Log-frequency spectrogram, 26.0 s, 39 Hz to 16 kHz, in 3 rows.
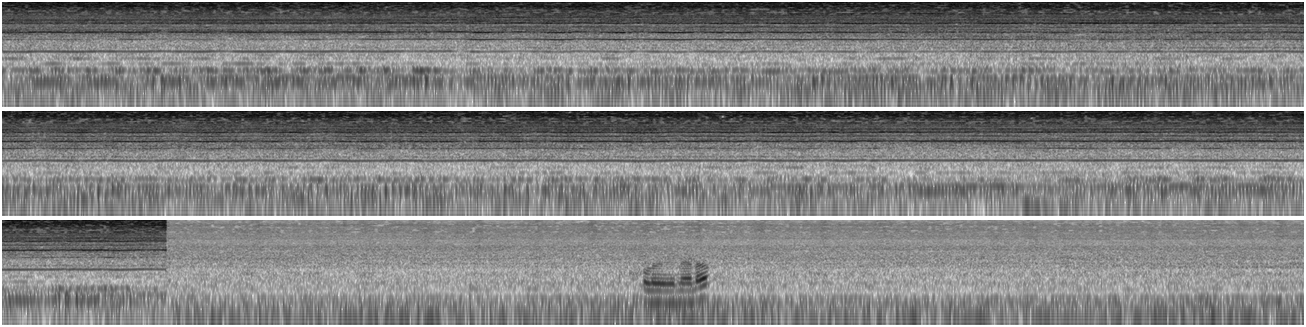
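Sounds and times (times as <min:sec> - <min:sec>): tire buffer whining: 0:00.0 - 0:18.5.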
